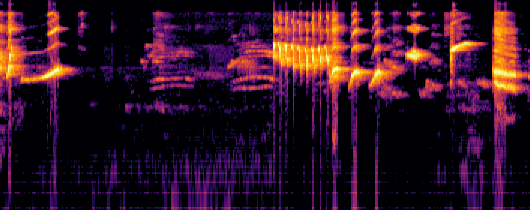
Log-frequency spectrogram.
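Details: Vigorous Asian pied starling singing a rich, varied song meant to coax other starlings into singing: a rising whistle, a quiet gap, then a rapid buzzy rattle followed by clear whistled notes and sharp chips.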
